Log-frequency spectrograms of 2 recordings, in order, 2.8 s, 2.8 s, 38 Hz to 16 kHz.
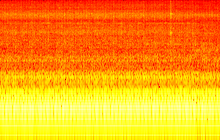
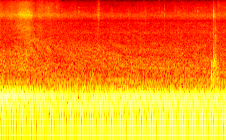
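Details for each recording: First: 2006 Chevy Equinox just after muffler replacement with new exhaust clamps: steady, even low idle rumble with no rattles, hiss or leaks; normal idle. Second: 2006 Chevy Equinox before repair, old muffler (possibly original) broken: loud, deep blatting exhaust drone swelling as revs rise; exhaust leak, fixed by muffler replacement.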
